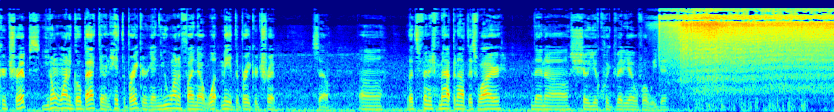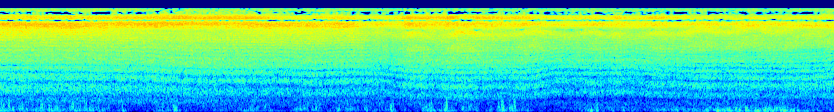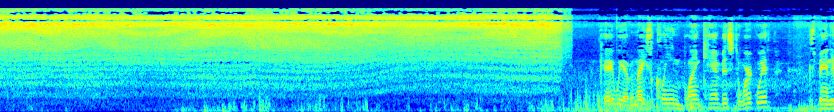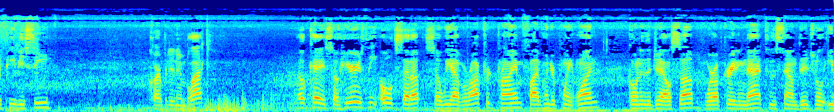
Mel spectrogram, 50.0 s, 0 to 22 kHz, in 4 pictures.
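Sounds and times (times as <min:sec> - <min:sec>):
spray adhesive hissing: 0:09.8 - 0:33.6.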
